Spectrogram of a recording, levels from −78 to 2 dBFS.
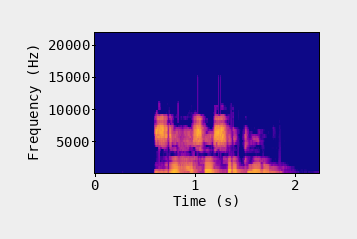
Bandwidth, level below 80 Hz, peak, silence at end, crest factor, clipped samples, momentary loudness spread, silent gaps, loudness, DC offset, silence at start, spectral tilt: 11 kHz; -52 dBFS; 0 dBFS; 0.4 s; 18 dB; under 0.1%; 12 LU; none; -14 LUFS; under 0.1%; 0.6 s; -2 dB/octave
